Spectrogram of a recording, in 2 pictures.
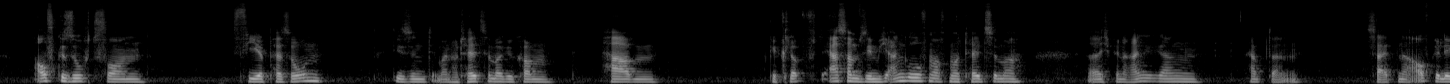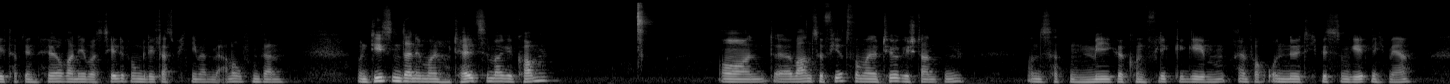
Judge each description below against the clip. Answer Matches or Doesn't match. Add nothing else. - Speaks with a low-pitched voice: Matches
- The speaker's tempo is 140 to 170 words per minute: Matches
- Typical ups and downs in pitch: Doesn't match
